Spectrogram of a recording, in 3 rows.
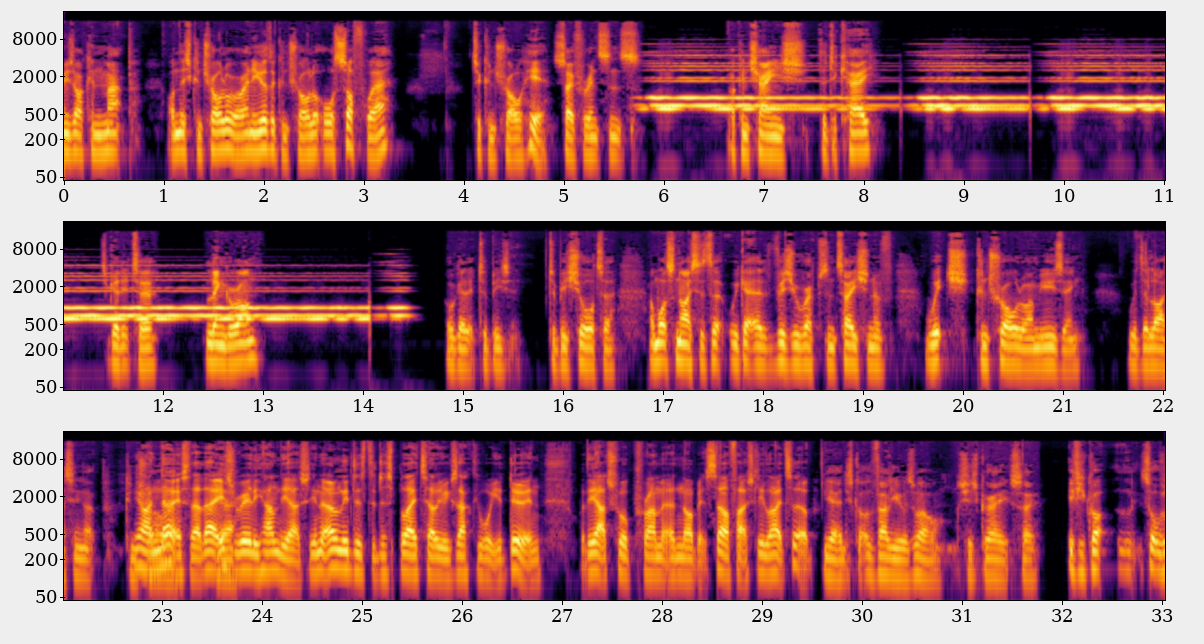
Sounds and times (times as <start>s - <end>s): Speech: 0.0s - 3.3s, 4.1s - 5.8s, 6.7s - 8.1s, 11.5s - 13.0s, 14.8s - 33.0s
Synthesizer: 5.7s - 14.5s.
